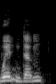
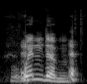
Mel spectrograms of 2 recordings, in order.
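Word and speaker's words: Wymondham: God uh it's it's it's said Windom Windom are they aware that uh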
